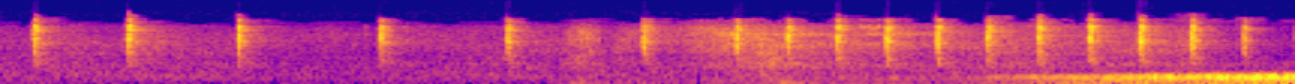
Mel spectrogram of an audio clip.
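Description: Sound effect for an animated logo: dry, ratchet-like clicks that speed up from about three a second to six or more, while a low rumble swells up near the end.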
